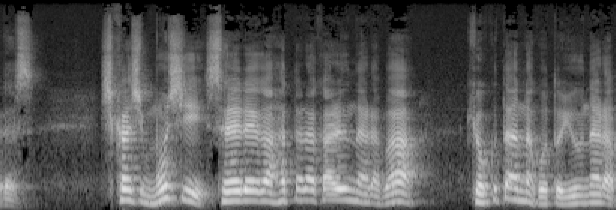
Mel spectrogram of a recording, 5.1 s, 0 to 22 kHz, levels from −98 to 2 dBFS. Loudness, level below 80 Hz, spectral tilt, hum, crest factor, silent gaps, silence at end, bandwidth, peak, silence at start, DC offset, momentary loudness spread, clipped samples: -18 LUFS; -72 dBFS; -4 dB/octave; none; 18 dB; none; 0 s; 18 kHz; 0 dBFS; 0 s; under 0.1%; 12 LU; under 0.1%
